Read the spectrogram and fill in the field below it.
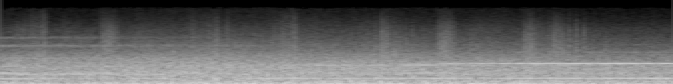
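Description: Footsteps crunch slowly through deep snow.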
